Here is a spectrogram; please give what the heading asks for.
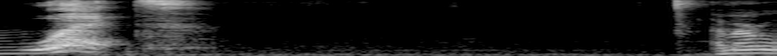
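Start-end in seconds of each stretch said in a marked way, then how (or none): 0.1-0.8 loud startled what; high loud alarmed what. Retold or imitated. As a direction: jump at a noise. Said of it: "I'm like".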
